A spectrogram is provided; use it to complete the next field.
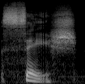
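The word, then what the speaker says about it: seiche: So, the one that we picked out was SA. Are you familiar with it? And for those who aren't, it's spelled s e i c h e.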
